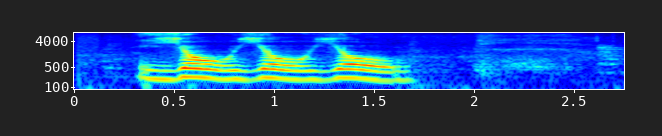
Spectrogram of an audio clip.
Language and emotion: Russian, positive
